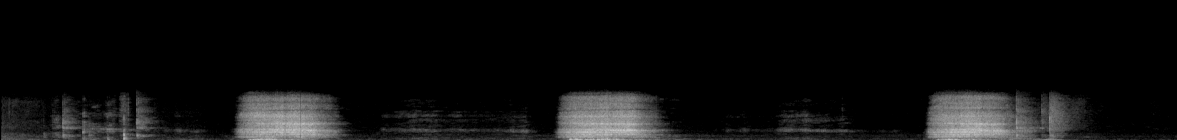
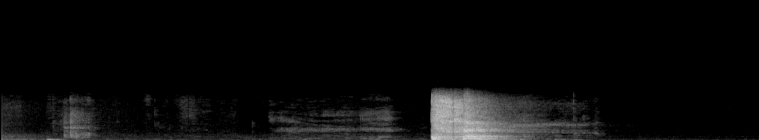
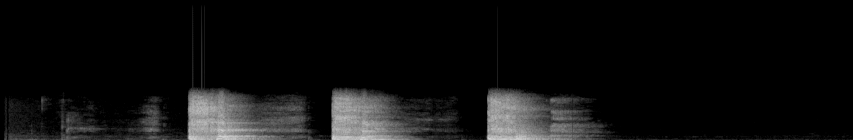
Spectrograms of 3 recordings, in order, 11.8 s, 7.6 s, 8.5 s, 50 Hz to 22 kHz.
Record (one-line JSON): {"exhalation_length": "11.8 s", "exhalation_amplitude": 30777, "exhalation_signal_mean_std_ratio": 0.39, "cough_length": "7.6 s", "cough_amplitude": 32768, "cough_signal_mean_std_ratio": 0.26, "three_cough_length": "8.5 s", "three_cough_amplitude": 32768, "three_cough_signal_mean_std_ratio": 0.39, "survey_phase": "beta (2021-08-13 to 2022-03-07)", "age": "65+", "gender": "Male", "wearing_mask": "No", "symptom_none": true, "smoker_status": "Ex-smoker", "respiratory_condition_asthma": false, "respiratory_condition_other": false, "recruitment_source": "REACT", "submission_delay": "3 days", "covid_test_result": "Negative", "covid_test_method": "RT-qPCR"}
